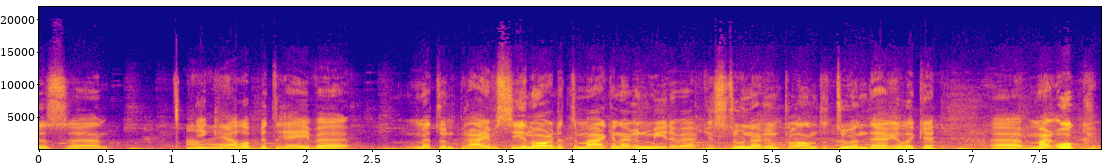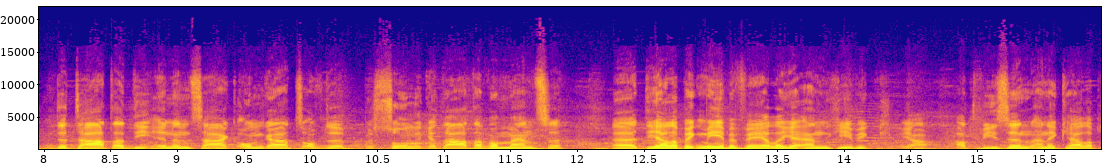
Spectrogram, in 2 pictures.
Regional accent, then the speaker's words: Eversel, Flanders, Belgium; now in Beringen, Belgium; Ik ben van Eversel afkomstig, Eversel in Heusden. Ah, maar ik woon in Beringen op dit moment.

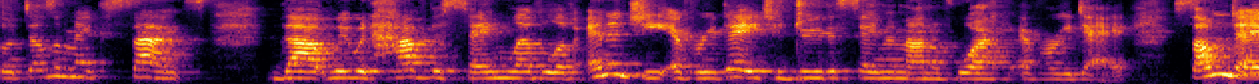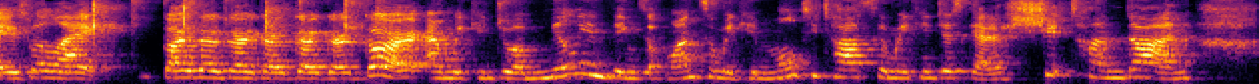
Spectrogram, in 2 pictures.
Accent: Australia; Yes, I am from Australia. Can you tell from my accent?

